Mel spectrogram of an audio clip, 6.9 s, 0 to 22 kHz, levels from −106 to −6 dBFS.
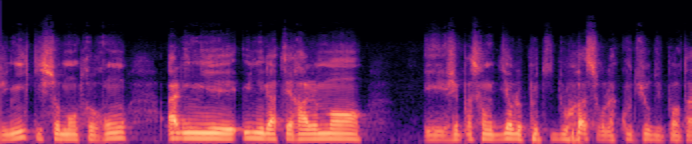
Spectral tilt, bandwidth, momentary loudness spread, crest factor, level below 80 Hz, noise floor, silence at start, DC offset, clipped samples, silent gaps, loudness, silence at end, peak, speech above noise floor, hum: -7 dB/octave; 8.8 kHz; 13 LU; 18 dB; -52 dBFS; -67 dBFS; 0 s; under 0.1%; under 0.1%; none; -27 LUFS; 0 s; -8 dBFS; 40 dB; none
